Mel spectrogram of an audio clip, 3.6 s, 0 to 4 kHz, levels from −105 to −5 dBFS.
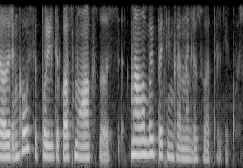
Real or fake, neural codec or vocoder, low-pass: real; none; 3.6 kHz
